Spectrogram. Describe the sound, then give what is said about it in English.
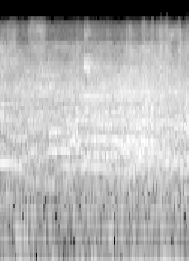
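A basketball is dribbled on the court during a high school girls game between Gothenburg and Milford, steady repeated bounces under continuous commentary and crowd noise. “She will dribble it back up top and slow things down for Milford.”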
